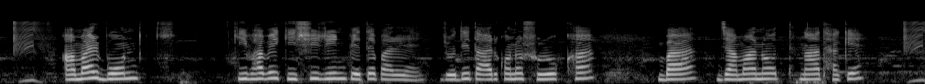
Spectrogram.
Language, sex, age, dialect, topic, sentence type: Bengali, female, 18-24, Jharkhandi, agriculture, statement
